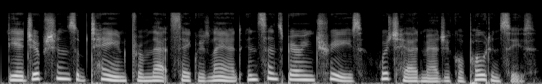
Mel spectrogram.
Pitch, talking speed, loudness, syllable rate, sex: 190 Hz, 155 wpm, -17 LUFS, 5.3 syllables/s, female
